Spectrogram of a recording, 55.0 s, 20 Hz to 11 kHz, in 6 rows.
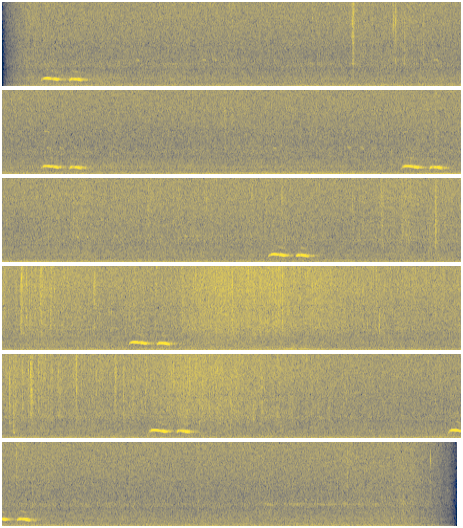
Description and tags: Morepork / Ruru (Owl) - Auckland, New Zealand
This was recorded in front of my house in the suburb of One Tree Hill in Auckland, New Zealand. It was recorded at around 10pm on a clear evening in August 2015 with a Zoom H4n.
You can hear a morepork. You can also hear the leaves of a big oak tree rustling in the wind.
A morepork is a kind of owl found in New Zealand and Tasmania.
Morepork, nature, night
